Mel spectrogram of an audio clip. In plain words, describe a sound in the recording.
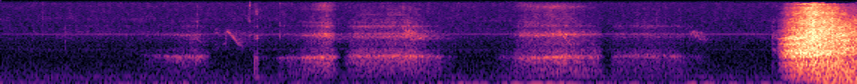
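A young man speaks weakly and softly.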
